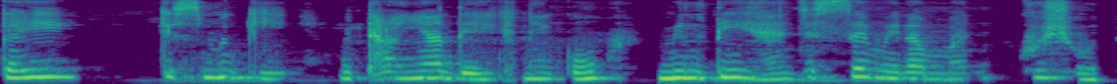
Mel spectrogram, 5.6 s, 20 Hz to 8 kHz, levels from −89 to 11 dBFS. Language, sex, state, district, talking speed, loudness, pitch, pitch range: Hindi, female, Uttarakhand, Uttarkashi, 150 wpm, -17 LUFS, 235 Hz, 215-260 Hz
